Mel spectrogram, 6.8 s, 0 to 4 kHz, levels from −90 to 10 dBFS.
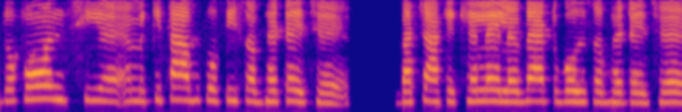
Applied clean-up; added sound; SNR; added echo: neural mask model Resemble Enhance denoiser.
